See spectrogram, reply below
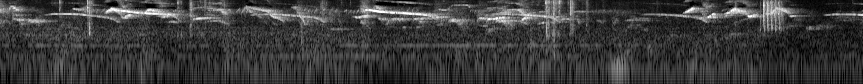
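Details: Varied white-rumped shama training song: fast whistled slurs, downward sweeps and chattering notes in continuous phrases, with a few sharp clicks and a brief low thump.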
